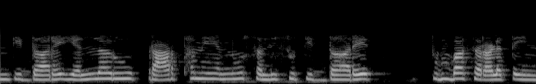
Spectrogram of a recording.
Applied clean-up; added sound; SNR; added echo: none; none; none; none.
